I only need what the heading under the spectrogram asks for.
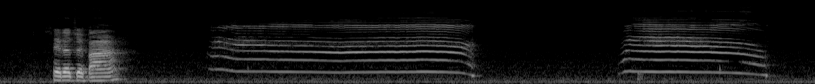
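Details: Cat with an attitude problem, indoors, letting out a brief harsh burst followed by two long, steady, moaning yowls, the first about two and a half seconds and the second shorter, each tailing off downward, over a low steady hum.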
